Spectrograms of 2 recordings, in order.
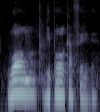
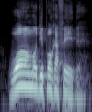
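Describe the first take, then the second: First: Said in the usual way. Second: Slow, loud, stretched-out reproach; acted reproach at raised volume; loud rebuke. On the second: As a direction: call out the rebuke, drawing out "Uomo". Voicing rebuke, then repeating it softly.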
